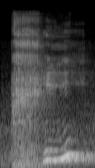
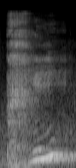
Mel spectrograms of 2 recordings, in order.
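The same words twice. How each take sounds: First: "Pris" with a crisp P and a rising tune; stressed P sound. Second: "Pris" with a crisp aspirated P, higher and rising; careful P sound. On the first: Teacher contrasts P with B for pupils, crisp P. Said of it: "on n'est plus sur le son B". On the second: Teacher repeats P sound to avoid B confusion, crisp P. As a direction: punch the P of "Pris", up high. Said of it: "Donc je reprends le son P". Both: Shown as a demonstration.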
